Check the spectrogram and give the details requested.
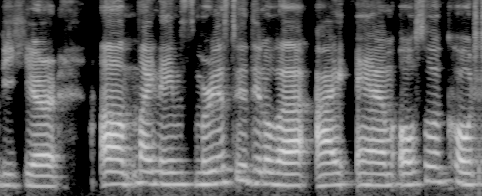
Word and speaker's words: Stoyadnova: It's Stoyadnova is the right pronunciation, but definitely close enough. Thank you. Yeah, again, thanks so much for having me. I'm really excited to be here. My name's Maria Stoyadinova.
